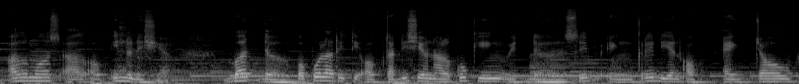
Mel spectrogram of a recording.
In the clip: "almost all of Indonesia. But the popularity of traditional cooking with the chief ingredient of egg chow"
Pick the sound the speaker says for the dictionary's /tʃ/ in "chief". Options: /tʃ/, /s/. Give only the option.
/s/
